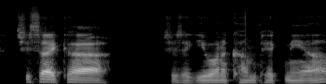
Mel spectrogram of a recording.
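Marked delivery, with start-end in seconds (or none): 2.0-3.3 mimicked super sexy voice, lower and quieter. Retelling her call asking to be picked up: imitating a super sexy voice. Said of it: "That was just super sexy voice".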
